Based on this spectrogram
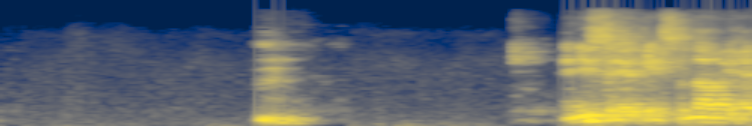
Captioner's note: pause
